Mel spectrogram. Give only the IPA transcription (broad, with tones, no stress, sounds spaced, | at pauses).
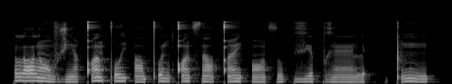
l ɔ˥ l ɔ̃˧˩ v ʒ ĩ˩˧ qʼ ũ˥ pʼ ʊ˥ i̯ ʔ ɑ̃˧ pʼ ʊ˥˧ n qʼ ũ˥ θ ɑ̃˧˩ qʼ ĩ˥˧ ʔ ɔ̃˧ θ u˧ p vʲ ɛ˥˧ p ɣ ɛ̃˧ l | pʼ ĩ˧˩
